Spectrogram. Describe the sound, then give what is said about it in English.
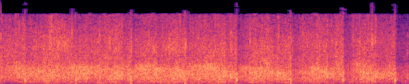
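Applause from a small studio group, a steady dense patter of hand claps with sharper individual claps standing out, loud and continuous for about two seconds with no voices over it. “Clap, clap, clap.”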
